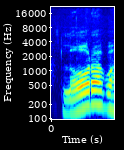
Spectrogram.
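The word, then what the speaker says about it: לְ: 적혀 있는데 거기에 쓰여진 그 단어가 히브리어 단어가 러라고 하는 단어입니다. 뭐 학자들에 따라 레라고 읽기도 하는데 이 단어는 어떤 뜻이냐면 기본적인 뜻은 사실은 영어의 for에 해당하는 단어예요.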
